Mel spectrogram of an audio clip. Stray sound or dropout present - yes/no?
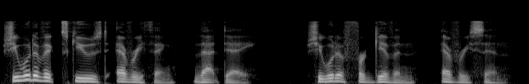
yes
